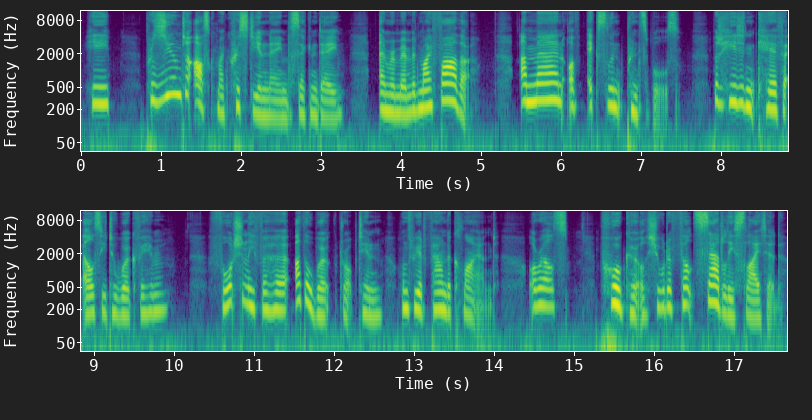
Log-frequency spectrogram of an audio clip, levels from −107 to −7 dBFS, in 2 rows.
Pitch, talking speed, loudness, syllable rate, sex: 205 Hz, 175 wpm, -22 LUFS, 5.4 syllables/s, female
